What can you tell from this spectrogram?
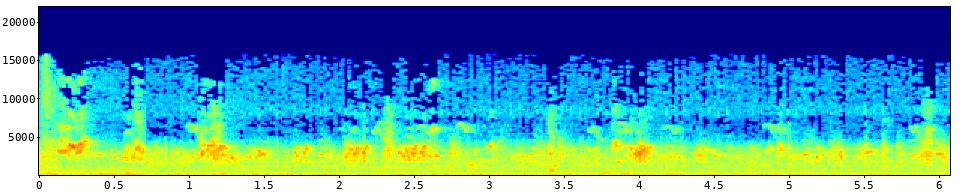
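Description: Caged pet birds chirping and squawking, many short calls scattered throughout, over a steady low hum.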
